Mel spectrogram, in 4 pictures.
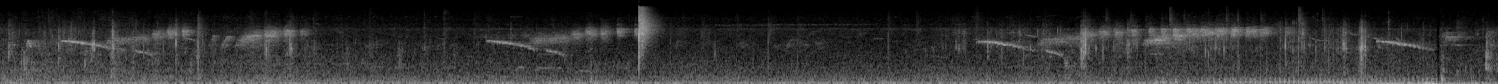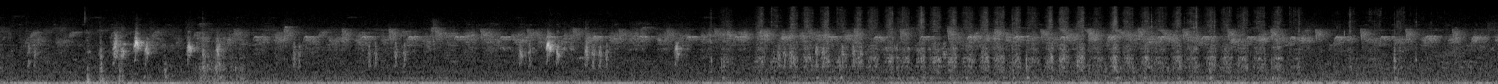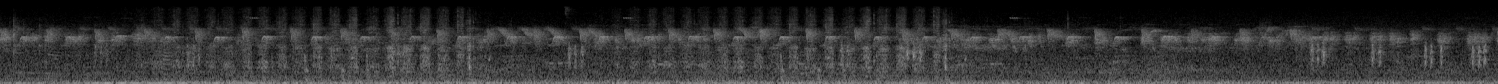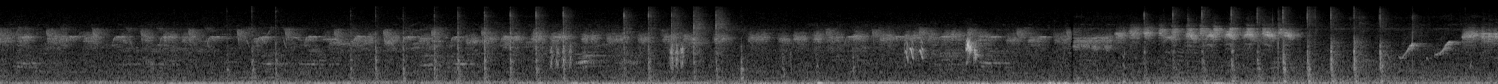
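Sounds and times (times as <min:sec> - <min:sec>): sharp falling bird calls: 0:00.0 - 0:03.2, 0:09.6 - 0:40.5
birds chirping: 0:00.0 - 0:59.9.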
